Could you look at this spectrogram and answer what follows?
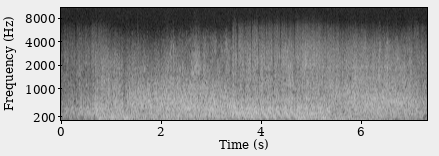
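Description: Heavy cannon fire booms in a dense, continuous barrage, loud and rumbling throughout with no pauses or voices.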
